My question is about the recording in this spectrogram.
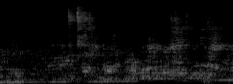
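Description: Indistinct voices of people talking in a shop, with no clear words.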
